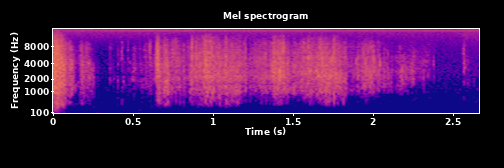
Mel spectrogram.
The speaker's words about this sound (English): He rips the drawing out of the pad and crumples it up.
